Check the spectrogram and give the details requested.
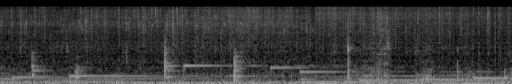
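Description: Wet ground masala paste sizzling in hot oil in a pot as it is stirred with a wooden spatula, with scattered scrapes and knocks against the pot. Soft background music plays along.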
